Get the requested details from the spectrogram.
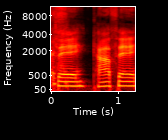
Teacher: And it's the same tone for the first syllable and the second syllable.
